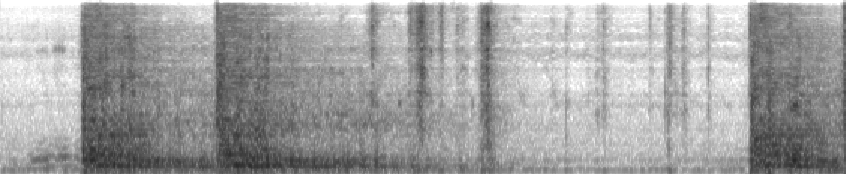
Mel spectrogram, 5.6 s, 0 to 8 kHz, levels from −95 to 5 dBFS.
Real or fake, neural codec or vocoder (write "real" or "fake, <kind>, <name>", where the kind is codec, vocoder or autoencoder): fake, vocoder, HiFi-GAN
